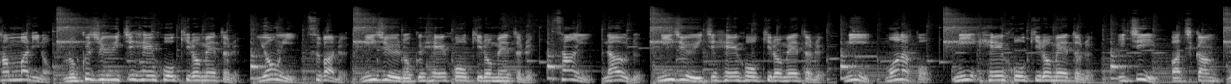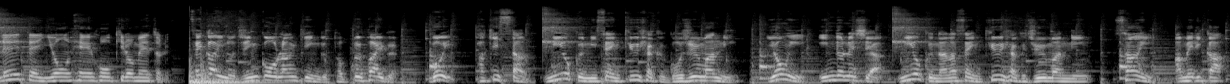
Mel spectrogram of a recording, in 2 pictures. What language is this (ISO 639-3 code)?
jpn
